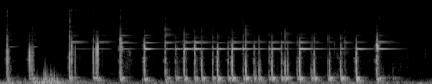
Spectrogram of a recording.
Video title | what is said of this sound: Visitando un Oscuro cerro y sus Misterios en Peru ( parte 1) 🗻 | it does have a sound as well as metallic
